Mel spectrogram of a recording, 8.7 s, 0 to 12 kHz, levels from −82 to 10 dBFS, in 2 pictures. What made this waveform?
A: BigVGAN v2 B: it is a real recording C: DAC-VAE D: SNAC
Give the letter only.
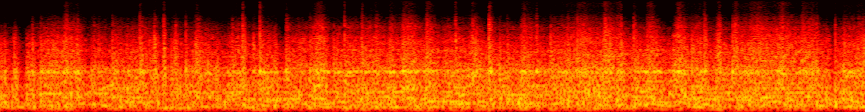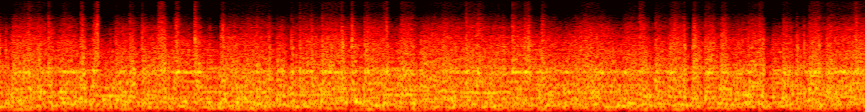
C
